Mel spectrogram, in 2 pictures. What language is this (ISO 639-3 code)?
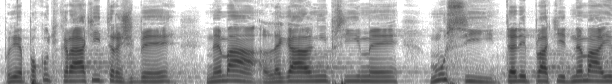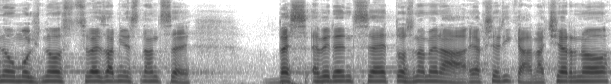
ces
